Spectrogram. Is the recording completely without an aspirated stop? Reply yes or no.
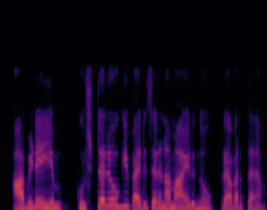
yes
